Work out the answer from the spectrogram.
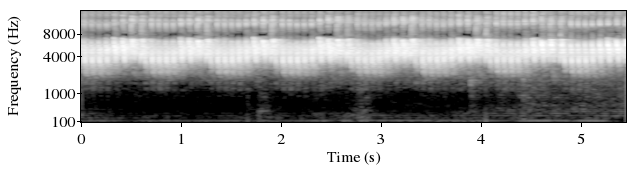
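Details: Dense, rapid 'nembak rapat' singing by a cigun as a master recording for other birds: a relentless high, buzzy trill of quick pulses rising and falling in repeated swells, with faint low rumbles.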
